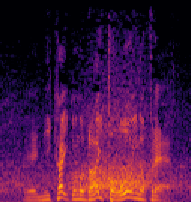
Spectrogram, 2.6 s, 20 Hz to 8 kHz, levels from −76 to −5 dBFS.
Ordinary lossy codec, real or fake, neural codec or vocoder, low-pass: none; real; none; none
